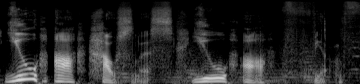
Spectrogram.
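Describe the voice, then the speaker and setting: A man's voice: mid-range voice, huge pitch swings, vocal fry, pitched above the performer's own voice, heavily acted. A man voicing an alien prison warden in a radio play, righteous and accusing, seething as he draws out his words. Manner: seething, slow, drawn-out delivery.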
